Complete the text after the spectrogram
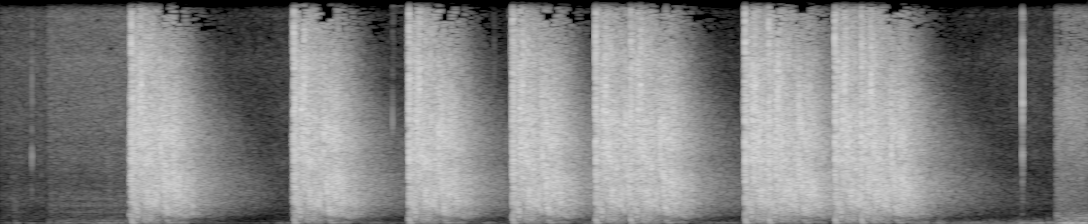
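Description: A rifle fires single loud shots outdoors, each echoing briefly.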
